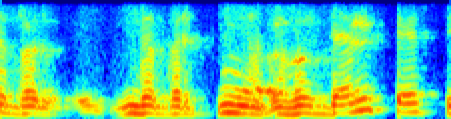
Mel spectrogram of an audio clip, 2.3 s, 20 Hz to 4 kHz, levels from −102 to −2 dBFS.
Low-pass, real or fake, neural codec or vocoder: 3.6 kHz; real; none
